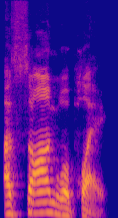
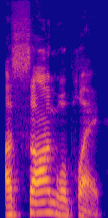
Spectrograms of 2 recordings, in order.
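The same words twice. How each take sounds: The two takes are said the same way.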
